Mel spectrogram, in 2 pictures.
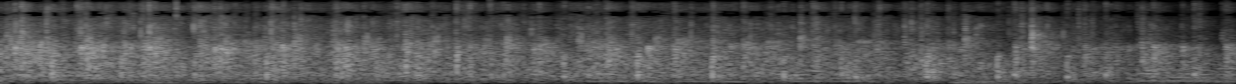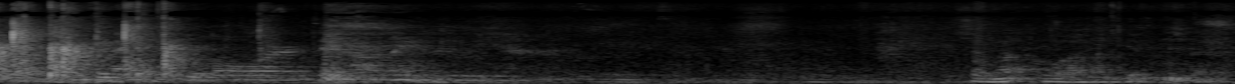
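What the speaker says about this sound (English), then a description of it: "Would you give the Lord a clap offering of praise this morning?" A church congregation gives a morning clap offering of praise, a loud, full round of applause that gradually fades into scattered claps and murmuring voices.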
